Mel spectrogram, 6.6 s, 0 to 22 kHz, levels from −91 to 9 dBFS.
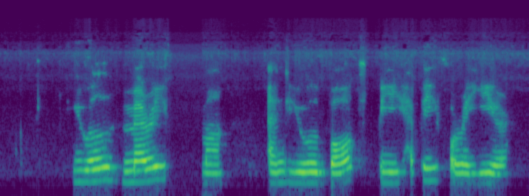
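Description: From 2.11 to 2.56 s the speech breaks off and, for about 0.42 s, is replaced by a smeared, buzzy continuation of the last sound that decays without ever reaching true silence. The speech then resumes further on, with that stretch simply gone. This is likely a long network dropout, with the receiver filling the gap by extending the last sound. It differs from a brief packet loss because the filler runs long enough to audibly fade and the missing speech never returns.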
